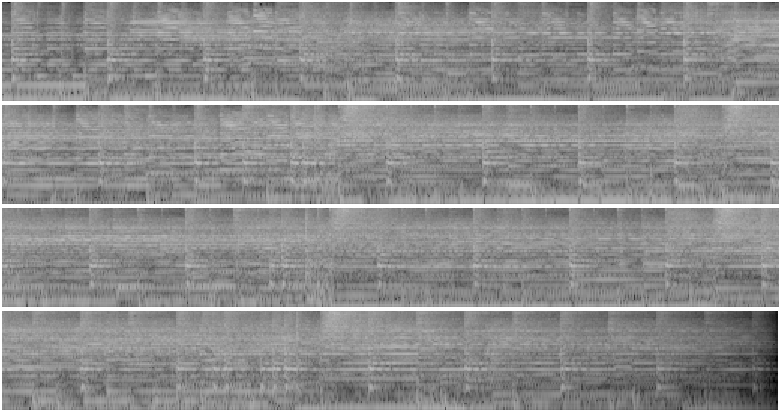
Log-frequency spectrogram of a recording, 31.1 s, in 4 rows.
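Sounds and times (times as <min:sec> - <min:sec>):
country music: 0:00.0 - 0:31.0.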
